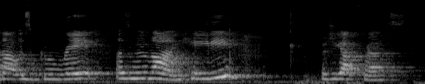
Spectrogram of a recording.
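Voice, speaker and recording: Over noticeable background noise and audible room echo, a woman speaks loudly and fairly slowly with a high pitch and lively intonation. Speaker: camp drama instructor. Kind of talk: teaching kids a drama skill lesson. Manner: loud and clear, projecting; casual, with filler words.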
